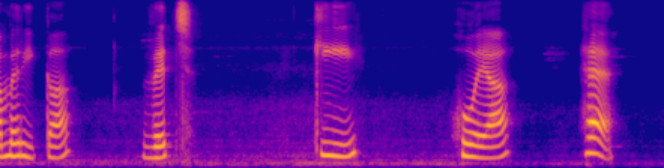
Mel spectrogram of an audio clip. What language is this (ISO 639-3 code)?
pan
